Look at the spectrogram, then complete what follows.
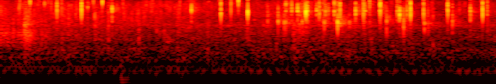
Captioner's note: static, pounding stop; blood dripping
